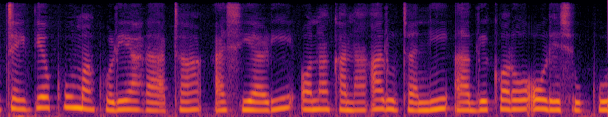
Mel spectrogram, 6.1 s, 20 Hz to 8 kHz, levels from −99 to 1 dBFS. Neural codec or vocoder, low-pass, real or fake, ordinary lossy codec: codec, 16 kHz, 0.8 kbps, ZipCodec; 7.2 kHz; fake; none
